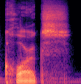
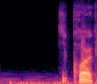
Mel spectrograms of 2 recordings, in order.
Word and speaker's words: quark: Quark meaning for one thing, the cry of the gull, was clearly intended to rhyme with mark as well as bark. Another such words had to find an excuse to pronounce it as a quark.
